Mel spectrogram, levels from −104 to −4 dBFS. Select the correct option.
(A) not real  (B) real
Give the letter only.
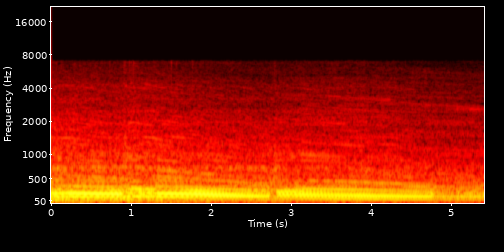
B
